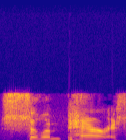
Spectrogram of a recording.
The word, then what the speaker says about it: Tsilimparis: we want this guy his name is Adonis sillim Paris and I hope I didn't butcher it because it's a beautiful Greek name with the silent T and I hope I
